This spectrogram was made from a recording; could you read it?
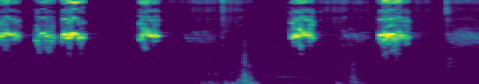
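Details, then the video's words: Pet budgerigars, Australian parakeets, from the Den Haag region of South Holland, Netherlands: short, bright chirping notes in bursts of two or three, with low dull knocks near the middle. "Sounds of Australian parakeets to stimulate your parakeets to sing"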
